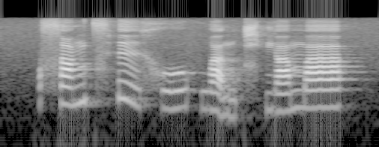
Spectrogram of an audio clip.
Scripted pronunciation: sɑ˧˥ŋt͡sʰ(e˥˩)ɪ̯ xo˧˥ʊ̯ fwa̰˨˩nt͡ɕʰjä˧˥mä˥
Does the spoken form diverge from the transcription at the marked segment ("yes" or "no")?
no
